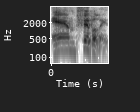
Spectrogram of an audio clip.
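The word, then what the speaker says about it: amphiboly: Amphibole. That's how you pronounce it.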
